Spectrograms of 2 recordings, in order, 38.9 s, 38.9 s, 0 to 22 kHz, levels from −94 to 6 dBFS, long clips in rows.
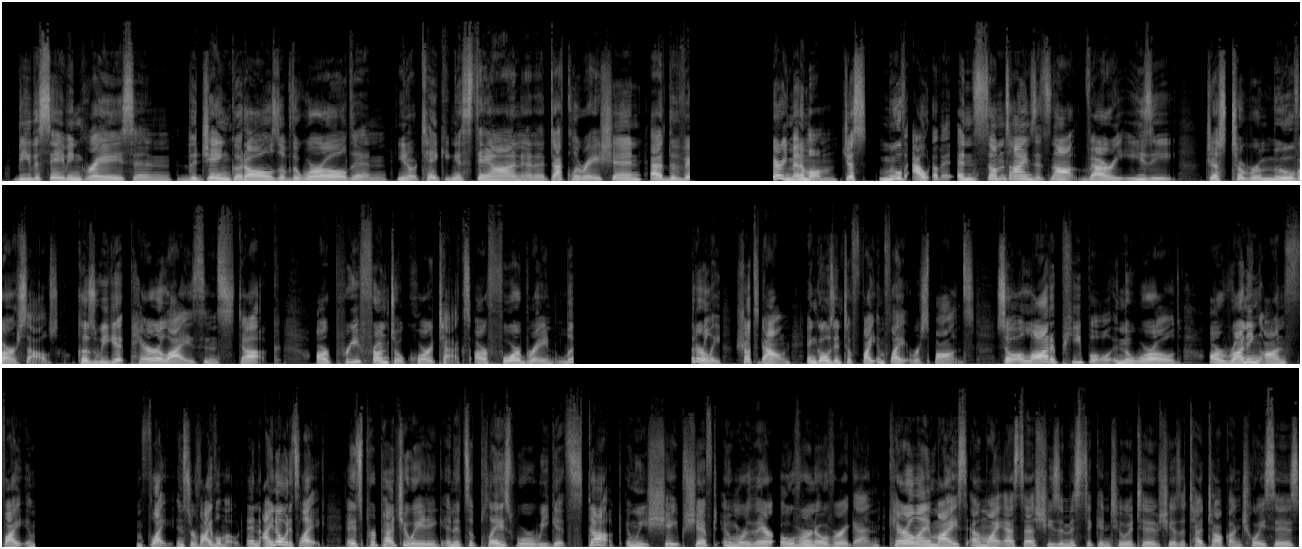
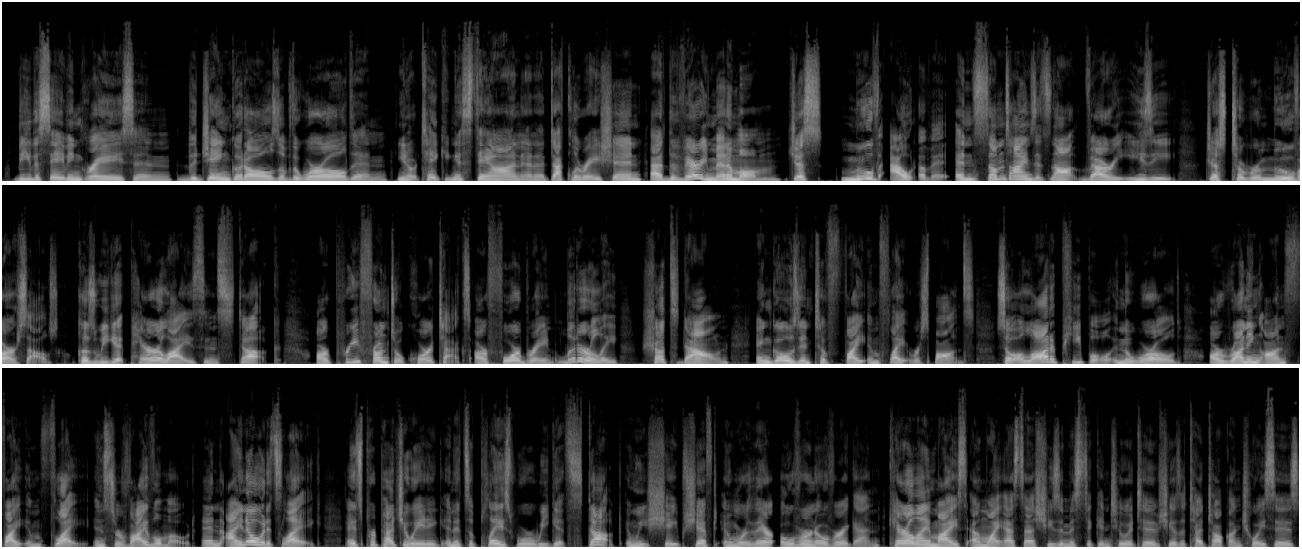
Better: second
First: audio freezing; at 7 s for 1 s, at 19 s for 1 s and at 26 s for 1 s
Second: none

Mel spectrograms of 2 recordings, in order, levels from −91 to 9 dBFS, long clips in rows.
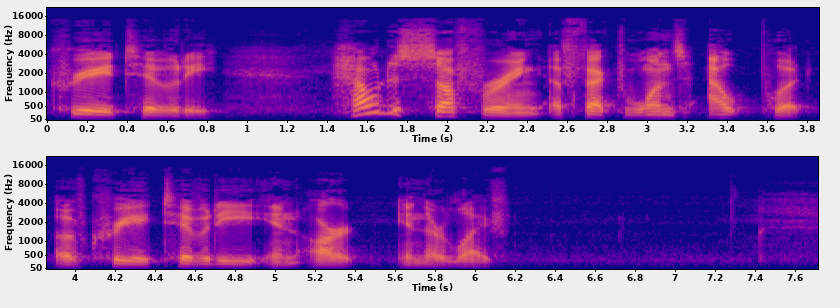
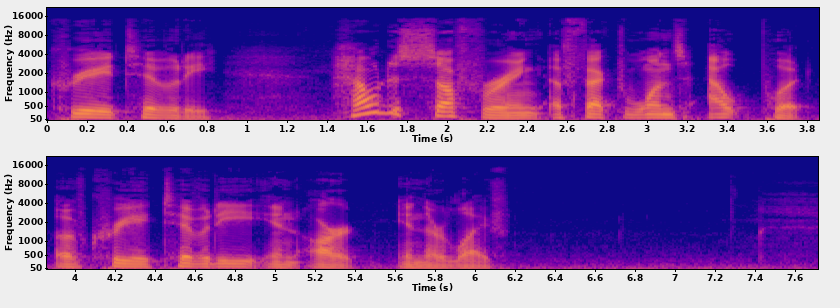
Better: second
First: thin; somewhat; fading below 350 Hz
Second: none

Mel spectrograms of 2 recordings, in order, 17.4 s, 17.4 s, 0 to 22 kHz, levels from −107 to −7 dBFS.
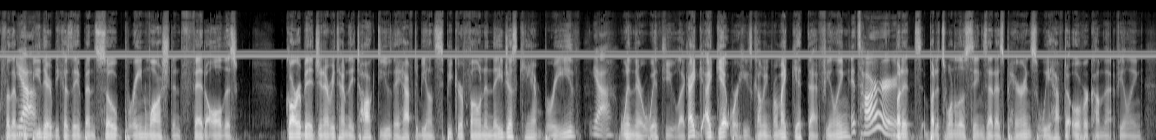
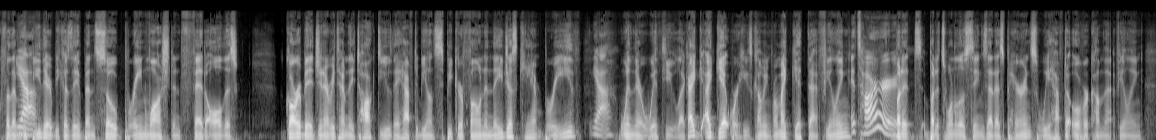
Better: second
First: high-pitched whine; loud; throughout; 4 kHz, 10 dB below the speech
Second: none

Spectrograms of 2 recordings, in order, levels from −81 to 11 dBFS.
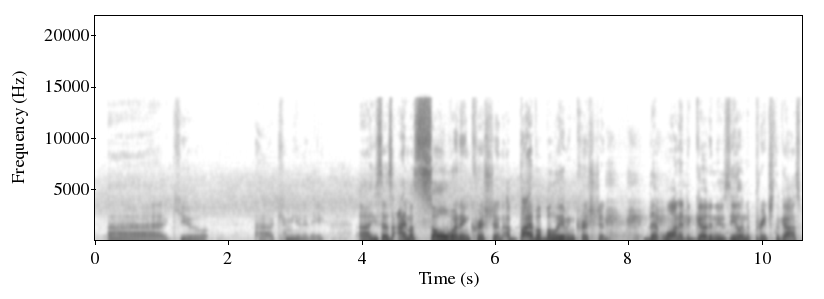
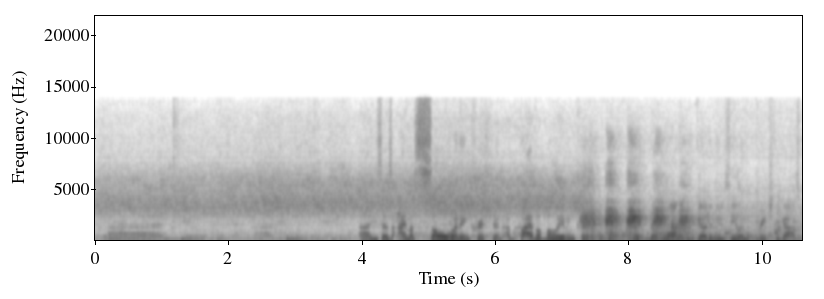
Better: first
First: animal sounds; faint; throughout; 25 dB below the speech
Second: animal sounds; loud; throughout; 1 dB below the speech

